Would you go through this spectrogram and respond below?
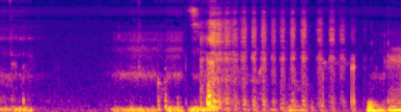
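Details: Eight-month-old male black Labrador Retriever puppy snoring loudly while asleep: loud, low, rattling snores with snorting breaths, mixed with soft room noise and brief human voices.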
